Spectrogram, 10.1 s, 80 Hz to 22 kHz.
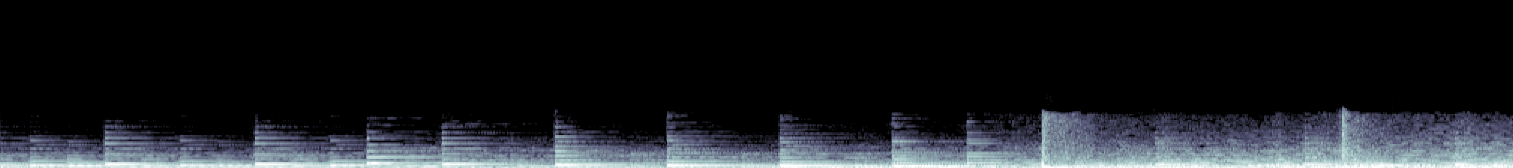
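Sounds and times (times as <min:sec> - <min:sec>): soft piano melody: 0:00.0 - 0:10.0
sustained low chords: 0:05.2 - 0:10.0.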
